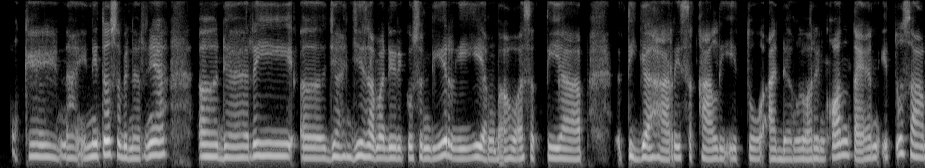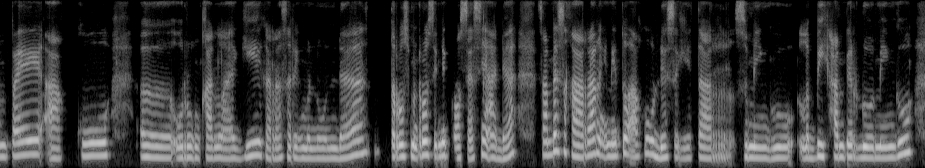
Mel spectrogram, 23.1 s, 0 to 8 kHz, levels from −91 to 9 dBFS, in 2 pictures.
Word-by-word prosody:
Oke, 210 -3 -2
nah 195 -3 -4
ini 220 +3 +2
tuh 245 +2 +7
sebenernya, 220 +3 +1 0.4
eee, 215 0 +4
dari, 215 +3 +1
eee, 185 -1 -1
janji 210 +2 +1
sama 185 -2 +2
diriku 185 0 0
sendiri 190 -1 +2
yang 170 -1 -1
bahwa 170 0 -2
setiap 180 -2 -2 0.6
3 205 0 +3
hari 190 +1 -1
sekali 180 -3 -2 0.2
itu 180 0 -5
ada 165 -1 -3
ngeluarin 165 0 -2
konten 200 -4 0
itu 265 - -3
sampai 225 +2 +1
aku, 220 +6 0 0.4
eee, 195 -2 +1
urungkan 190 -1 -2
lagi 190 +5 0
karena 180 -4 -4
sering 190 -2 -3
menunda, 180 +6 0 0.3
terus-menerus 210 +3 +3
ini 225 +2 +2
prosesnya 190 +2 +1
ada, 195 +10 -2 0.2
sampai 240 +5 +1
sekarang 240 0 +2
ini 220 +1 +1
tuh 270 - +2
aku 235 +1 0
udah 195 +3 +1
sekitar 190 0 -4
seminggu 190 -1 0
lebih, 185 +4 +1
hampir 205 0 +1
2 190 0 +3
minggu 195 +10 +2
195 Hz, 120 wpm, -23 LUFS, 180-215 Hz, 0.6 s, tuh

